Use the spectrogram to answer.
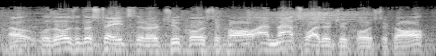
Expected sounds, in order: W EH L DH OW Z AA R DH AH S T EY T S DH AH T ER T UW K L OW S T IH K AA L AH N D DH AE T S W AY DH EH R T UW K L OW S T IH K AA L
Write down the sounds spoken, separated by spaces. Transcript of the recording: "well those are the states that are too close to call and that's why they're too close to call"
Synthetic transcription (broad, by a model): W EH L DH OW Z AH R DH AH S T EY T S DH AH T ER T UW K L OW S T IH K AA L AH N DH AE T S W AY DH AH R T UW K L OW S T IH K AA L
